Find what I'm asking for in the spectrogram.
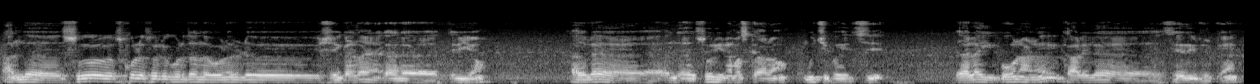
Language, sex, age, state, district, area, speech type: Tamil, male, 30-45, Tamil Nadu, Cuddalore, rural, spontaneous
